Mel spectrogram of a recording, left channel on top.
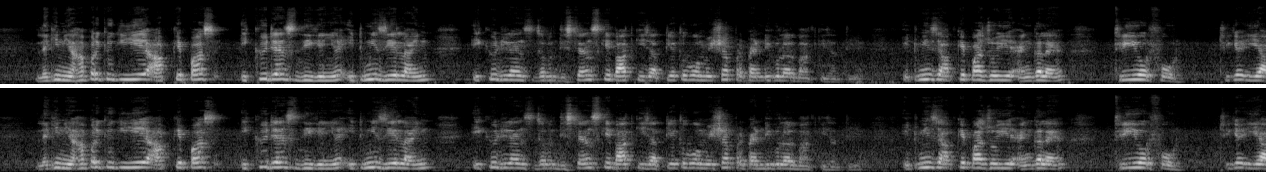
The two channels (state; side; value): normal; both; correlation 0.20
